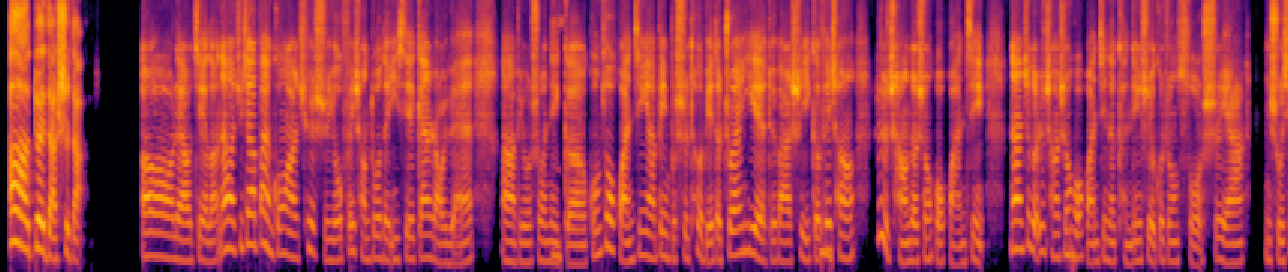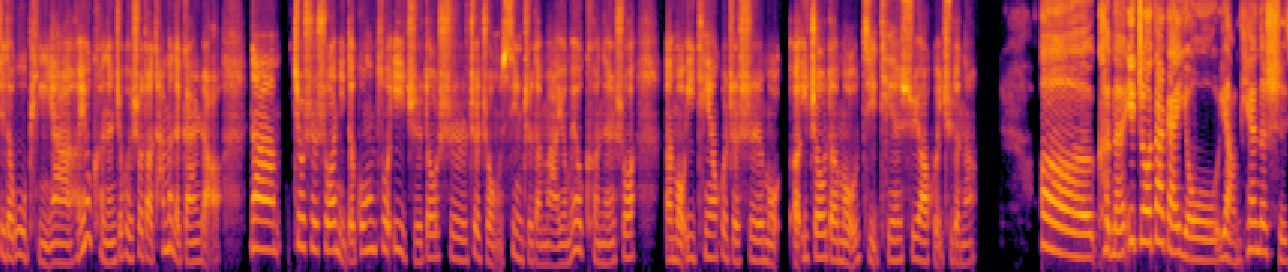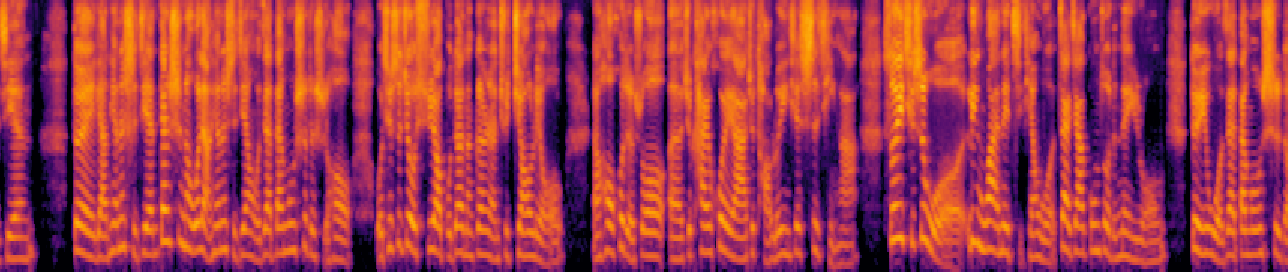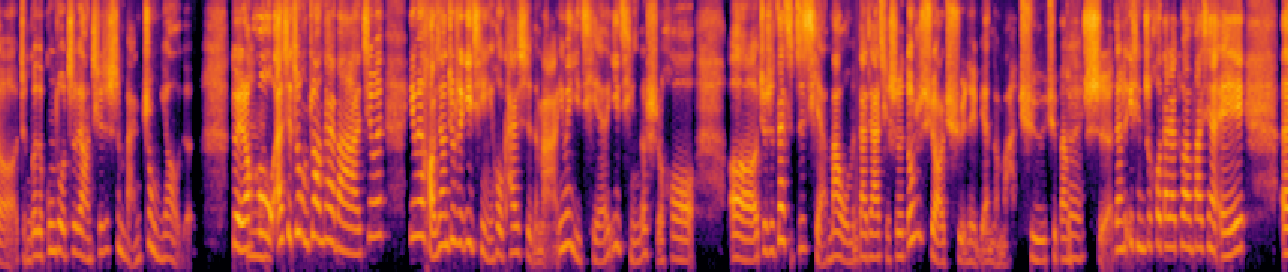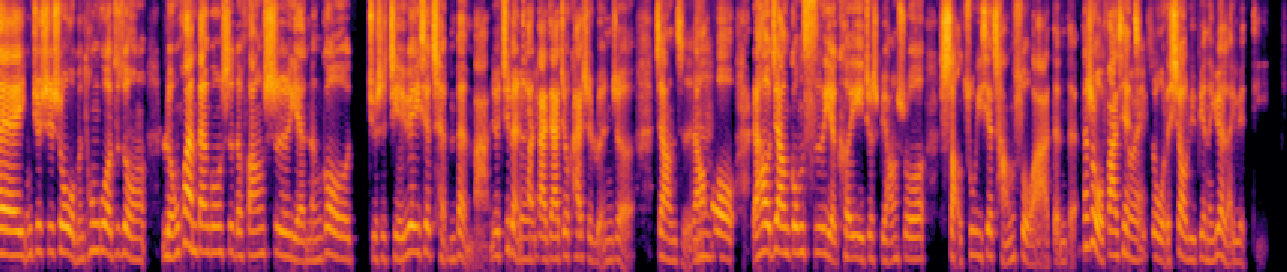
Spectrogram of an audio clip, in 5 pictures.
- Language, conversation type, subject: Chinese, advice, 我总是拖延重要任务、迟迟无法开始深度工作，该怎么办？
- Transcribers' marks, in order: none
